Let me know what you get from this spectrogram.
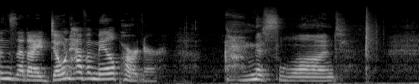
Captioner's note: sighs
